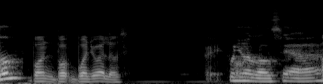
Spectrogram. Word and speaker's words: buñuelos: Bonjuelos. Wait, hold on. Buñuelos. Yeah. I mean, I think it's pronounced bonuelos, but I like to say bonjuelos because it sounds nicer to me.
